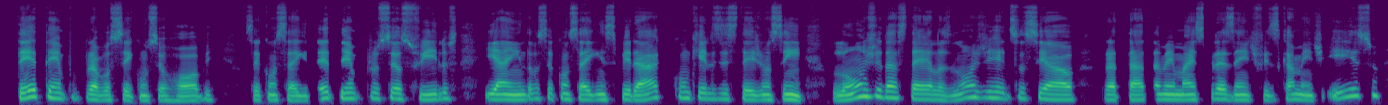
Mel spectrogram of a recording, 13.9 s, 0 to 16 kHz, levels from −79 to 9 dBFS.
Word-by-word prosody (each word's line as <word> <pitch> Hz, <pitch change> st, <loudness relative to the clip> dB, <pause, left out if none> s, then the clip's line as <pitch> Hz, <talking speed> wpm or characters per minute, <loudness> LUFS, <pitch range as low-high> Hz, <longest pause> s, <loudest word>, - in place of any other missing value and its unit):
ter 195 Hz, +6 st, +6 dB
tempo 180 Hz, -3 st, -1 dB
pra 140 Hz, -3 st, +5 dB
você 120 Hz, -1 st, -2 dB
com 120 Hz, -, -2 dB
o 115 Hz, -, -2 dB
seu 115 Hz, -, -3 dB
hobby, 115 Hz, +2 st, 0 dB, 0.3 s
você 125 Hz, -2 st, -5 dB
consegue 115 Hz, -3 st, -2 dB
ter 165 Hz, +3 st, +1 dB
tempo 160 Hz, -2 st, +1 dB
para 165 Hz, -, -6 dB
os 155 Hz, -, -3 dB
seus 150 Hz, -4 st, 0 dB
filhos, 140 Hz, +3 st, -2 dB, 0.3 s
e 145 Hz, -, +3 dB
ainda 135 Hz, -1 st, +3 dB
você 155 Hz, 0 st, -6 dB
consegue 135 Hz, -3 st, 0 dB
inspirar 140 Hz, +4 st, +1 dB
com 175 Hz, -3 st, -4 dB
que 165 Hz, -, -3 dB
eles 150 Hz, -2 st, -3 dB
estejam, 130 Hz, -3 st, -1 dB
assim, 130 Hz, -1 st, +3 dB, 0.3 s
longe 205 Hz, -, +3 dB
das 180 Hz, -2 st, +3 dB
telas, 140 Hz, -5 st, +1 dB
longe 175 Hz, +10 st, -1 dB
de -, -, -4 dB
rede 175 Hz, -2 st, -3 dB
social, 140 Hz, -5 st, +1 dB, 0.2 s
pra 135 Hz, -1 st, +2 dB
tá 130 Hz, -1 st, +1 dB
também 140 Hz, 0 st, +1 dB
mais 130 Hz, 0 st, +1 dB
presente 130 Hz, -4 st, 0 dB
fisicamente. 125 Hz, 0 st, -3 dB
E 190 Hz, +6 st, -2 dB
isso 230 Hz, +2 st, -3 dB
140 Hz, 175 wpm, -23 LUFS, 130-160 Hz, 0.3 s, ter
